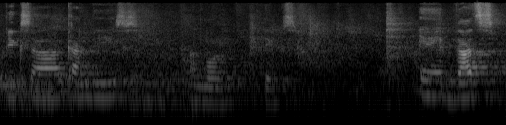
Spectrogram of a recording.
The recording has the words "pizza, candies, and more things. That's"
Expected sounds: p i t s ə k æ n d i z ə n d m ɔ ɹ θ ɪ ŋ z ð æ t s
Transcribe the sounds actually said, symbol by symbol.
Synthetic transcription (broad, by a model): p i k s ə k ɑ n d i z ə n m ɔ l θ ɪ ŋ s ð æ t s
